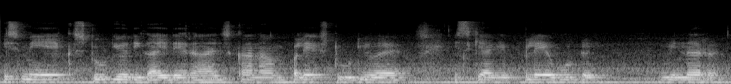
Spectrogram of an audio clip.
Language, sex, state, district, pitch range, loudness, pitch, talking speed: Hindi, male, Rajasthan, Bikaner, 105-110 Hz, -15 LUFS, 110 Hz, 145 wpm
